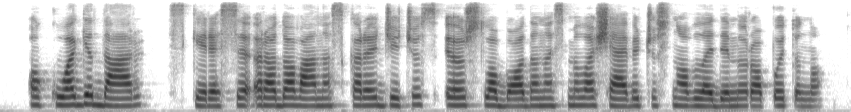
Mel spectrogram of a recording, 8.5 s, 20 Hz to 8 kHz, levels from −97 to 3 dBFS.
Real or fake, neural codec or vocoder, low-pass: fake; vocoder, 24 kHz, 100 mel bands, Vocos; 7.2 kHz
